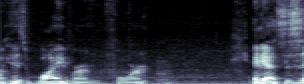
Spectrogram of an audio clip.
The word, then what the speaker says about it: Wyvern: Kingdom viewers out there, it's a Wyvern, since you pronounce it that way. So, yep. Yeah. And of course, here in the States we pronounce it as Wyvern, but in the UK it's pronounced as Wyvern.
